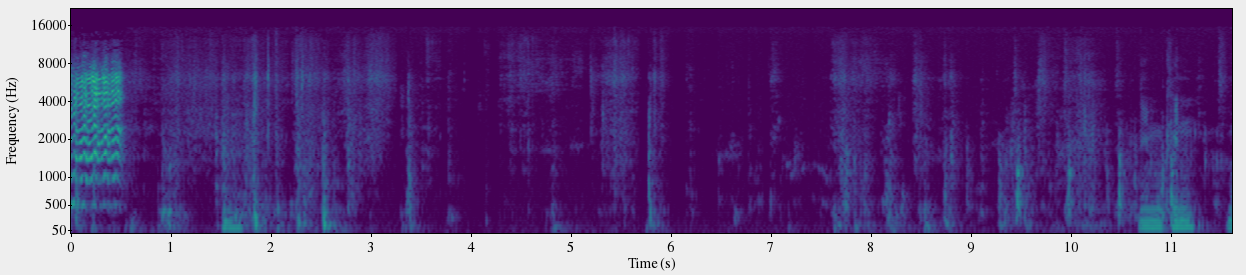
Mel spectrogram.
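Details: Two brown Jawarandu goat kids, about one week old, playing in their pen on 6 November 2021; a loud nasal bleat opens the clip and another returns near the end, with a person talking in between.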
